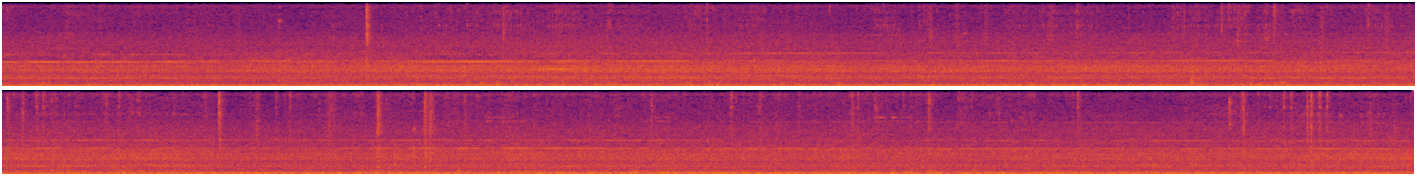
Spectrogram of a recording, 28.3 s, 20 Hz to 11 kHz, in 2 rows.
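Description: Steady running noise inside a 683-series limited express electric train at speed: wheels on rail and a constant rumble. A low steady hum stops a little past halfway while the rumble continues.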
